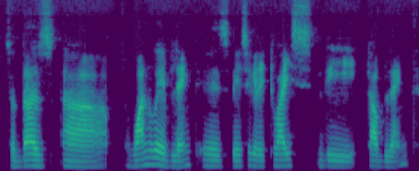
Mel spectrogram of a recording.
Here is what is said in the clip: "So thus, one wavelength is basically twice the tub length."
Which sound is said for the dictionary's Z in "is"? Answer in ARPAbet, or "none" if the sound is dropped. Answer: Z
